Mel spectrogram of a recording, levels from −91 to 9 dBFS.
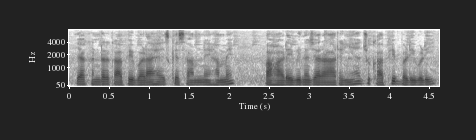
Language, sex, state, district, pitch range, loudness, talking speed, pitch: Hindi, male, Uttar Pradesh, Lalitpur, 110-120 Hz, -21 LUFS, 235 wpm, 110 Hz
